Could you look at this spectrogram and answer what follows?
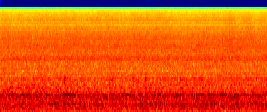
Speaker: you can also hear your jars kind of moving around in there from the boiling water and you can also hear this steam clearly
